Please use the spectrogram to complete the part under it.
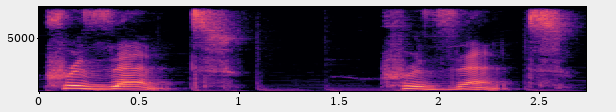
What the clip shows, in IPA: prɪ 'zent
